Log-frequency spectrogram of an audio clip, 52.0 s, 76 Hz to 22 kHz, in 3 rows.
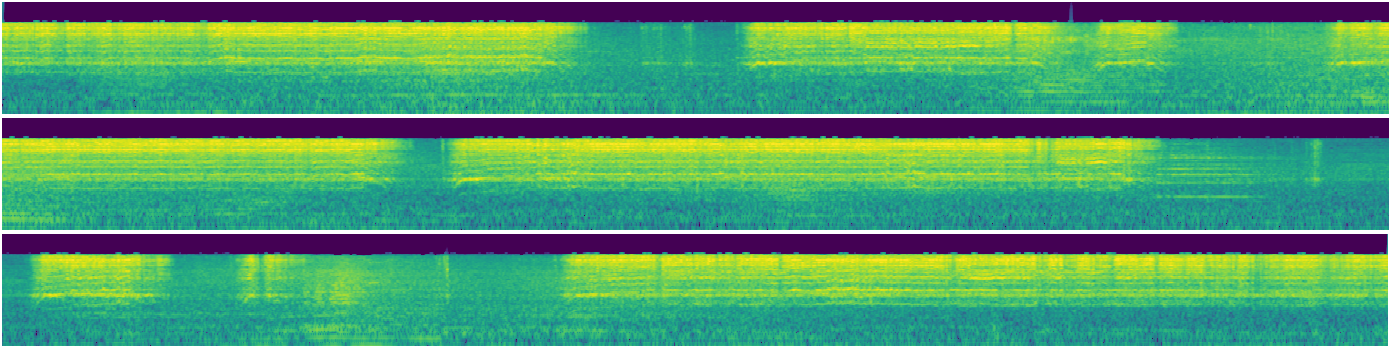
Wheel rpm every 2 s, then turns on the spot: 160, 160, 160, 80, 40, 150, 100, 30, 100, 160, 150, 80, 160, 160, 160, 120, 0, 60, 50, 10, 20, 140, 160, 160, 160, 160.
14-16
